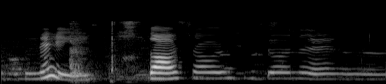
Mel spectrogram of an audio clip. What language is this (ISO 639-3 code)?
isl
